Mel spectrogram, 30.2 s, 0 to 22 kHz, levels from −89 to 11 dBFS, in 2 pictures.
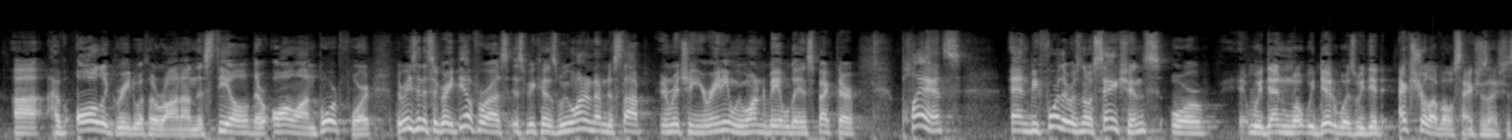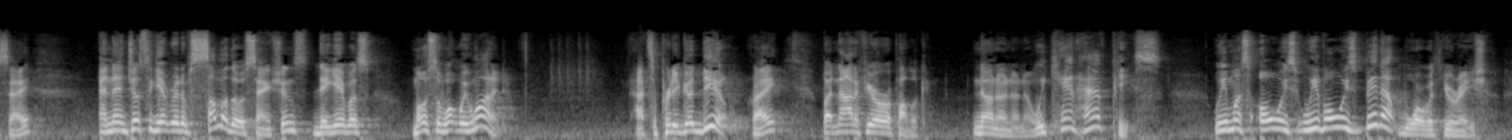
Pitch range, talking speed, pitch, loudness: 135-190 Hz, 220 wpm, 160 Hz, -13 LUFS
